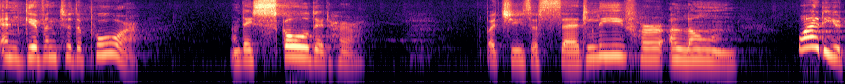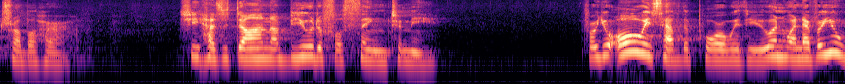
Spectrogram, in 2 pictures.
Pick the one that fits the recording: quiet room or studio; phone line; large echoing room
large echoing room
